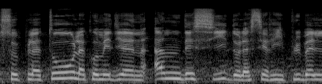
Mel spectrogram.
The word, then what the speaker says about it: Dessy: Il y a un S à la fin, c'est important. Oui, pardon, bonjour. Vous perdez votre oreillette. Je perds mon oreillette. Oui, Dessy, parce qu'en fait, on le prononce vraiment à la provençale.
